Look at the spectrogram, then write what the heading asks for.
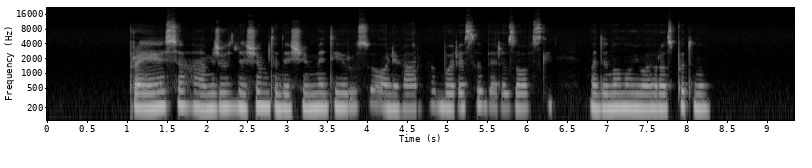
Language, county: Lithuanian, Vilnius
